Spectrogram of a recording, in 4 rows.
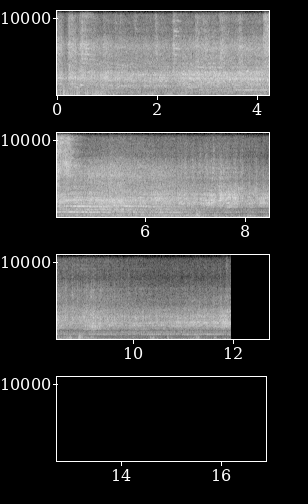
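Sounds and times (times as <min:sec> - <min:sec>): steady whine: 0:00.0 - 0:12.0
steel wheels rumbling on rails: 0:00.0 - 0:12.0.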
